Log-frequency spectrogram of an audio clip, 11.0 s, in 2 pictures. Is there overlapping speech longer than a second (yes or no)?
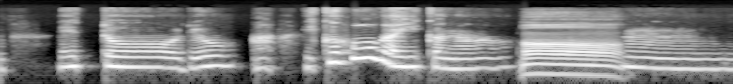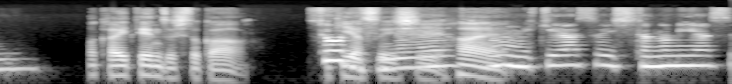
yes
